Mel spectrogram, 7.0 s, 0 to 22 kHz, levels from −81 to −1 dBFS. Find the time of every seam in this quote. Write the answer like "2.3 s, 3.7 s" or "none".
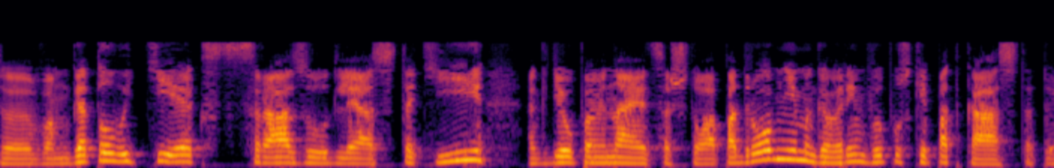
none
